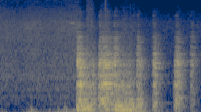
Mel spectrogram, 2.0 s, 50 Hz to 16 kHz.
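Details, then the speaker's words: An Ahuja SSA-250M amplifier plays music choppy and crackly, breaking up in rough bursts, before repair. The output transistor has no collector voltage. "एक बार फिर आवाज सुनो, देखिए यह कैसा है। दरार दरार आवाज आ रही है।"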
